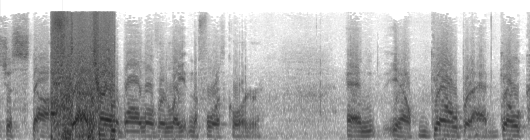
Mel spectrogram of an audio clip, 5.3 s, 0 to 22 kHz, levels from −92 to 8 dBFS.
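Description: From 0.51 to 1.15 s the audio turns into a loud, harsh, buzzing blast. The waveform becomes almost square and sits at an almost fixed, high level, whatever its level was before. Background noise rises to the same level as the main sound. This is float read as integer. The likely cause is 32-bit floating-point samples being read as 32-bit integers. Each sample's sign and exponent bits then set its value, which flattens quiet and loud passages alike.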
